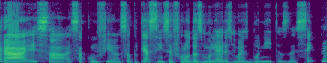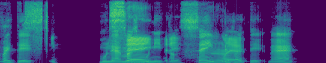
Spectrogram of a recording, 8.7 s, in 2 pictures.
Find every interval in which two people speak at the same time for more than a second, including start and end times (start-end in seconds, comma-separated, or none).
5.8-7.6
